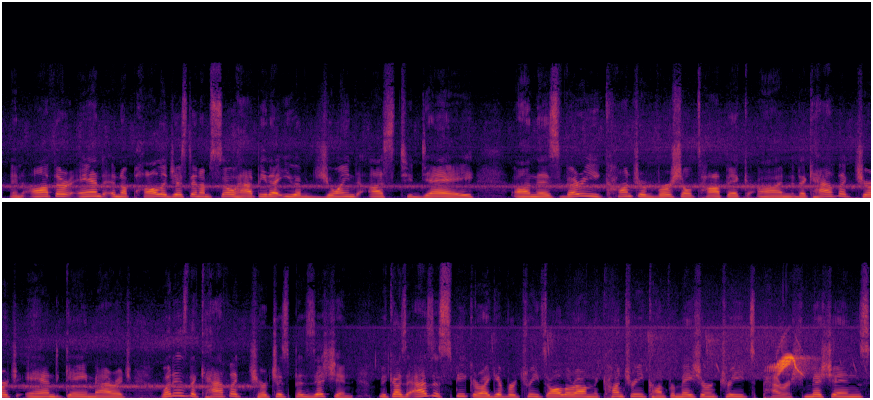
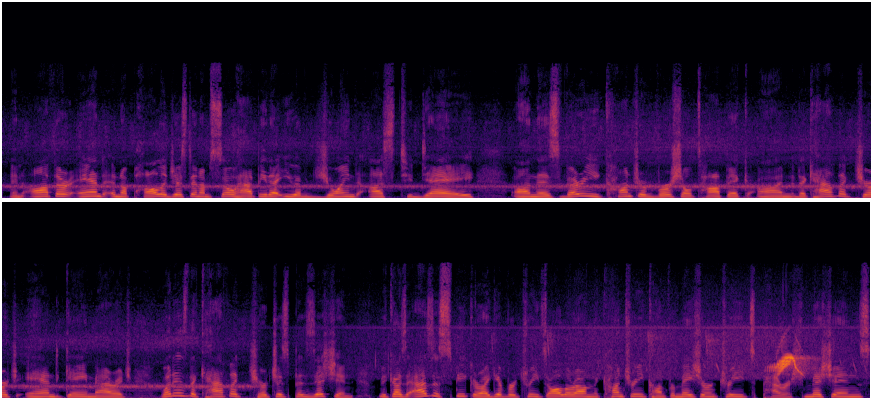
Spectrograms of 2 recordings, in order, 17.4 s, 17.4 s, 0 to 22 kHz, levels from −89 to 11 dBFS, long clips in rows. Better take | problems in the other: neither | animal sounds; very loud; throughout; 2 dB above the speech; the same in both

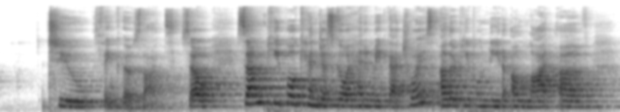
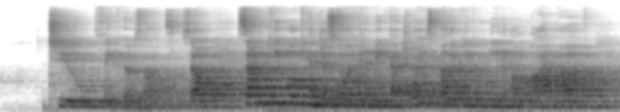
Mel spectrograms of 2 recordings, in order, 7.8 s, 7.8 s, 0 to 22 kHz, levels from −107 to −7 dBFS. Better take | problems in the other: first | room echo; strong; dies away in 3 s; slight in the first // off-mic speech; far

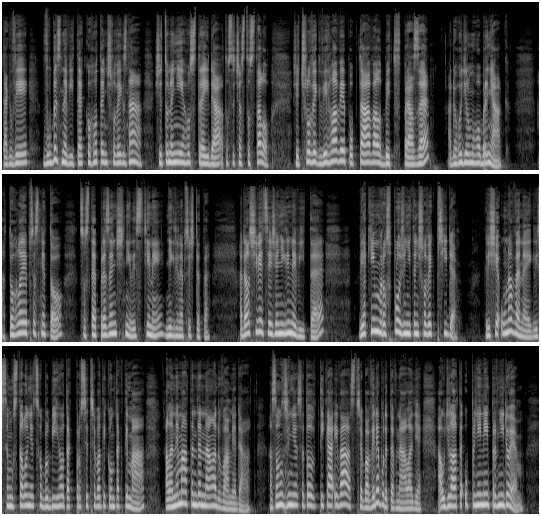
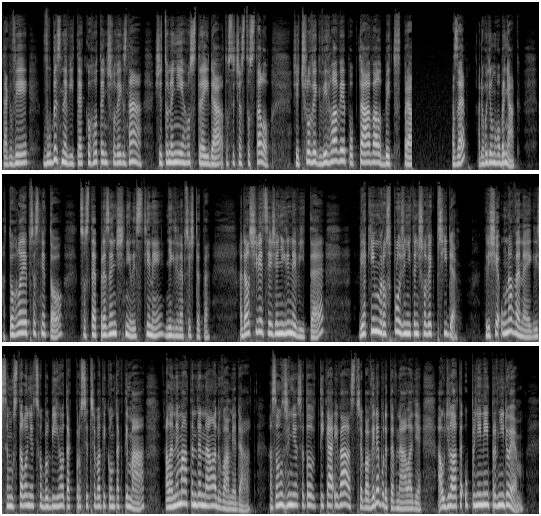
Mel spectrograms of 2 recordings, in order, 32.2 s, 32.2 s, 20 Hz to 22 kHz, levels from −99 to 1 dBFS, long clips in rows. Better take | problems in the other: first | audio freezing; at 8 s for 1 s

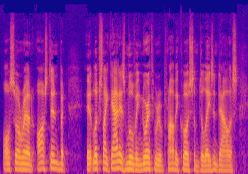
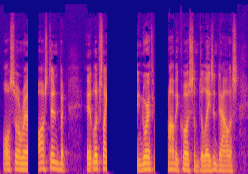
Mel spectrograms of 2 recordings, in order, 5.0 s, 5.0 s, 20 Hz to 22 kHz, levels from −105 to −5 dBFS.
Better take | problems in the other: first | audio cutting out; at 0.5 s, at 2 s for 0.5 s and at 3 s

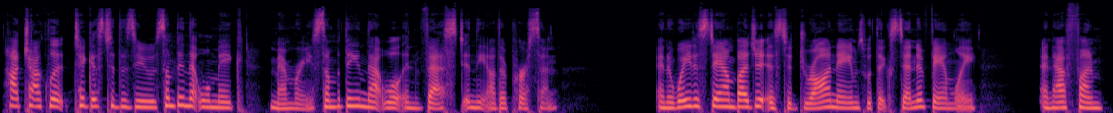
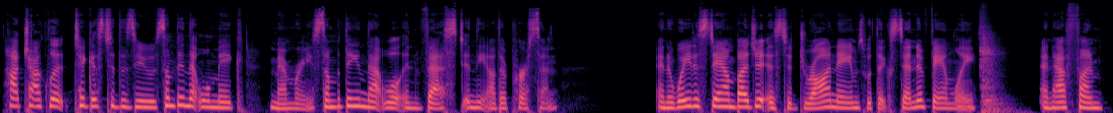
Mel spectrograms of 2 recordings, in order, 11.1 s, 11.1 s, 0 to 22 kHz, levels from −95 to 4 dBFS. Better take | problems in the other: first | door banging; faint; at 10 s; peak 10 dB below the speech

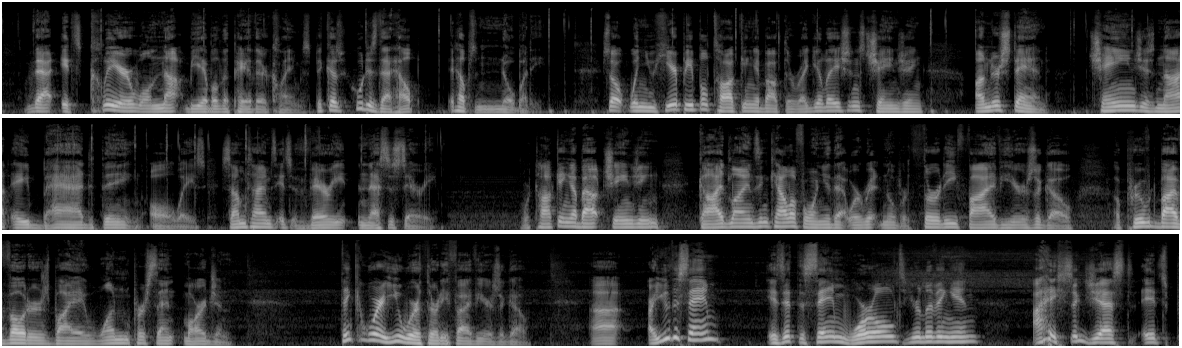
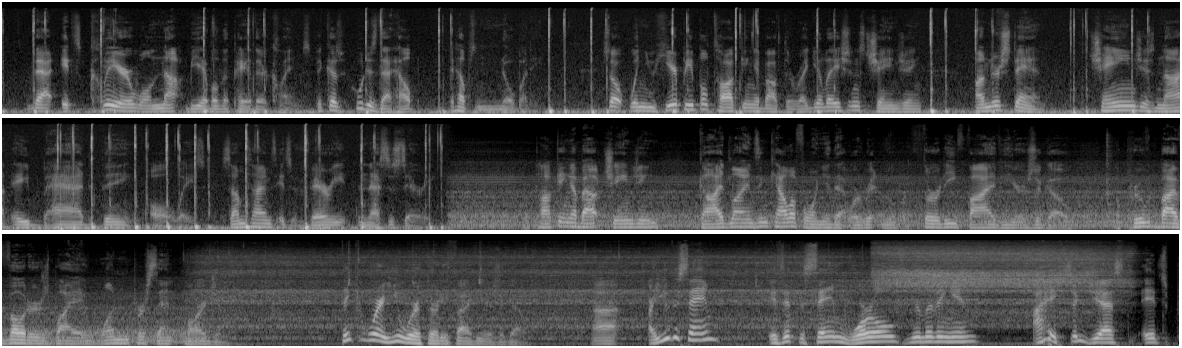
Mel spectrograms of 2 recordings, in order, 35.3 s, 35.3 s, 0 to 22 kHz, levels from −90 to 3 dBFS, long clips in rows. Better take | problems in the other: first | household noises; loud; throughout; 3 dB below the speech; faint in the first

